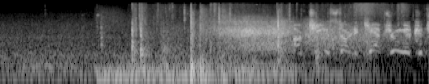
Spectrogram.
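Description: Distant explosions boom and rumble.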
